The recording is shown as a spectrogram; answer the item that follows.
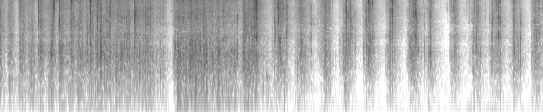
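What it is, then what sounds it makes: Plastic snack bag. A full, red foil-lined plastic snack bag is scratched and tapped with long painted nails. It starts with about three seconds of dense, crinkly scratching, broken by a brief pause. Then come quick, bright taps at a steady pace of around four per second.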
